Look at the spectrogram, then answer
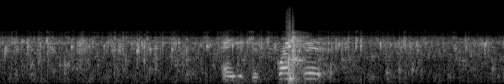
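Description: Cold tap water runs steadily over a fish being cleaned and scraped along the backbone with a fork, a continuous close splashing stream with a brief louder gush, while a person talks over it.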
